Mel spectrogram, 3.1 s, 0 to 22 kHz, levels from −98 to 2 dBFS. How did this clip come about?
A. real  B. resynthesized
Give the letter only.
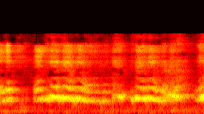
B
